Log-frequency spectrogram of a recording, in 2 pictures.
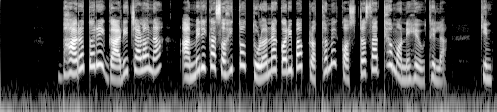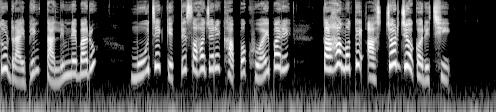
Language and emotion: Odia, surprised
